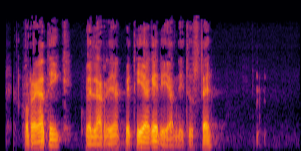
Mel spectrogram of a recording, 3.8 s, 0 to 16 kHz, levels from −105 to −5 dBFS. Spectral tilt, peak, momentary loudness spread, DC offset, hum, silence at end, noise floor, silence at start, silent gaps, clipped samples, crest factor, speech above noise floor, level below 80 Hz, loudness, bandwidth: -4.5 dB/octave; -8 dBFS; 11 LU; under 0.1%; none; 1.1 s; -73 dBFS; 0.3 s; none; under 0.1%; 22 dB; 44 dB; -62 dBFS; -29 LUFS; 11.5 kHz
